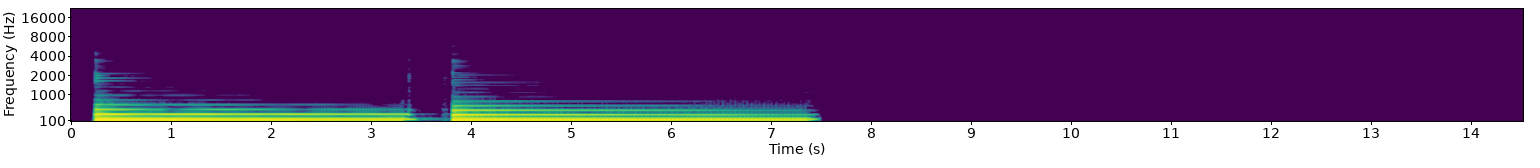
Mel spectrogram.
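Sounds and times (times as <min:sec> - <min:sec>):
bass playing tenths: 0:00.2 - 0:07.5.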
